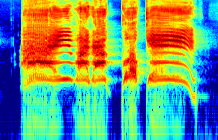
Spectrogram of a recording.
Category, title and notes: Sound effects > Animals
i wanna cookie parrot
angry, bird, cookie, parrot, tropical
